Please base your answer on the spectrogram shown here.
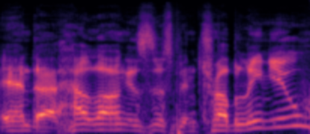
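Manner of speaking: put-on older, aged-sounding voice. Playing a doctor questioning a patient in a role-play: older voice. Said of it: "let's make an older voice".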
